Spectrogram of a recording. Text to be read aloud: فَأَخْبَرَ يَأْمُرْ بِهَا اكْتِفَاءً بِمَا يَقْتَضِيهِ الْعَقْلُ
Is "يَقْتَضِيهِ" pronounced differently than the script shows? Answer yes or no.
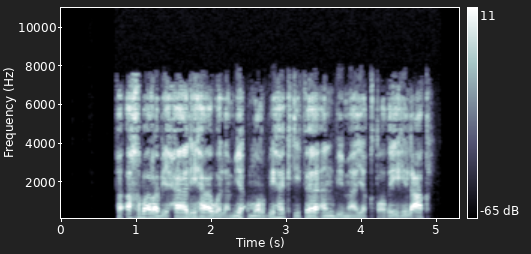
no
